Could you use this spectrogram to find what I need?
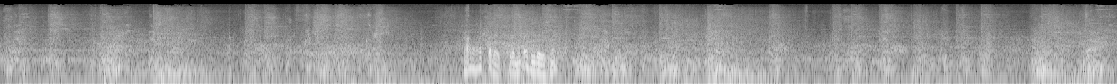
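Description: Heavy weapon blows strike and shatter ice creatures with sharp cracks.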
